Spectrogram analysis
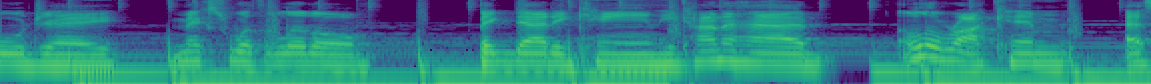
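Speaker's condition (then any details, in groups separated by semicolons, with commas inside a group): No condition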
